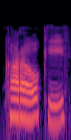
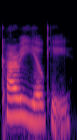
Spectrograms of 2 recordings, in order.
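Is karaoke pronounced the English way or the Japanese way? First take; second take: Japanese; English. First: It is pronounced the Japanese way. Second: It is pronounced the English way. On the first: "they say karaoke" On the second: "in English, this is pronounced as karaoke"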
